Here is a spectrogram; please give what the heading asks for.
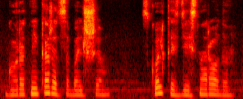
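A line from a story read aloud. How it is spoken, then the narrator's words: Plain. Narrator (Russian): спросил Дерк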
